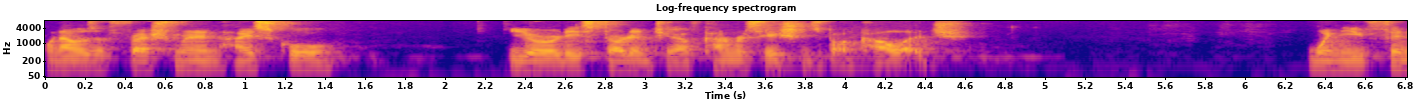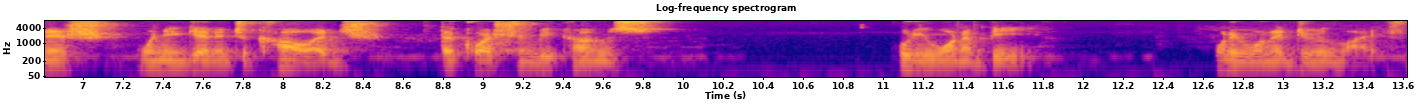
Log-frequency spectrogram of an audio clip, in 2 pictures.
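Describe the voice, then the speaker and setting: Speaking in a Russian accent, a man keeps a fairly low, monotone, flat pitch at a fairly quick pace, broken by long, frequent pauses. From Russia, then US from age 12. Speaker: motivational speaker. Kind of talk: interview.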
